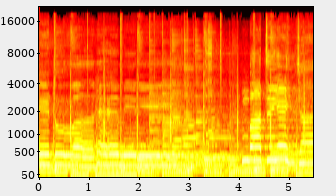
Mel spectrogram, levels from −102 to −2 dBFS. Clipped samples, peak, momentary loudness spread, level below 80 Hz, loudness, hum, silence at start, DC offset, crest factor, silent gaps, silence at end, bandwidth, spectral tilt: under 0.1%; -2 dBFS; 6 LU; -28 dBFS; -16 LUFS; none; 0 s; under 0.1%; 14 dB; none; 0 s; 19 kHz; -5.5 dB/octave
